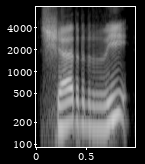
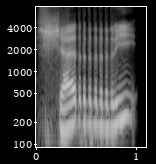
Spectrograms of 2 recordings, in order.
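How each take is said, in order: Both takes have the same delivery.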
